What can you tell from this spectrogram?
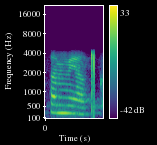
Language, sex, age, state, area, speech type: Sanskrit, female, 18-30, Assam, rural, conversation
